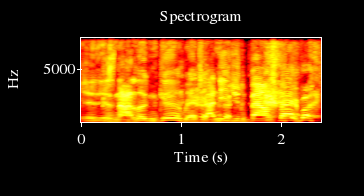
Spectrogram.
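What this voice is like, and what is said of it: Imitates another person's accented voice. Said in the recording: “Can I interpret that accent and figure out who it was?”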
